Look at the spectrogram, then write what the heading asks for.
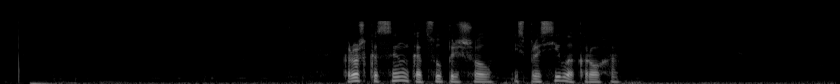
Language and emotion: Russian, neutral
